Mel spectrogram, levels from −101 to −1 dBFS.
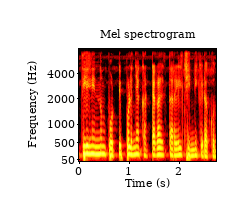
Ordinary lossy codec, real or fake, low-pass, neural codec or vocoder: none; real; 7.2 kHz; none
